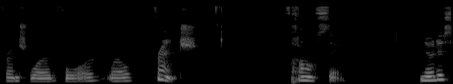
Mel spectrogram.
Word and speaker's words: français: Français. Notice how the word is pronounced français instead of franquais. So it's changed to more of an S sound instead of a K sound.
